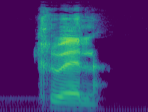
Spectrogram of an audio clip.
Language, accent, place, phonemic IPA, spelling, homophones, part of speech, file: French, France, Lyon, /kʁy.ɛl/, cruelle, cruel / cruels / cruelles, adjective, LL-Q150 (fra)-cruelle.wav
- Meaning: feminine singular of cruel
